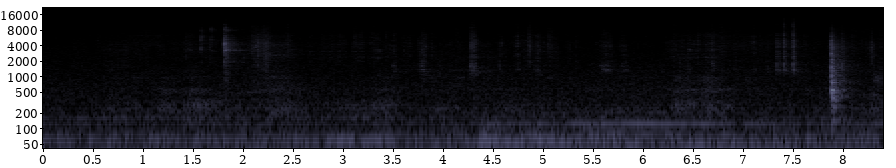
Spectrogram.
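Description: Faint clicks and scrapes of a new rear main seal and its housing being handled and slid over the crankshaft, with one sharp click a little before the end.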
